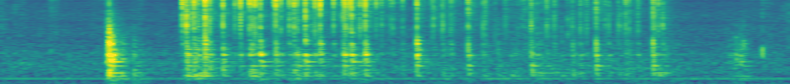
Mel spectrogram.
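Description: Long nails tap and scratch the many thin upright spikes of a green plastic dish drying rack, first while it is held up and then with it resting on a table. A single sharp click is followed by a dense run of fast, crisp plastic tapping and raspy scratching that thins out into a few scattered clicks, over a faint steady hum.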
